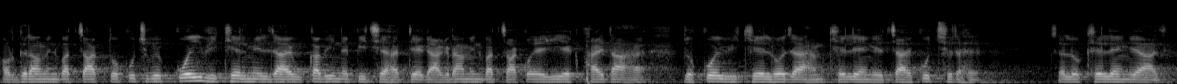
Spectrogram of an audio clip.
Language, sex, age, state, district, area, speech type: Hindi, male, 18-30, Bihar, Begusarai, rural, spontaneous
